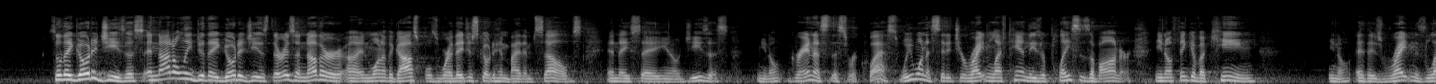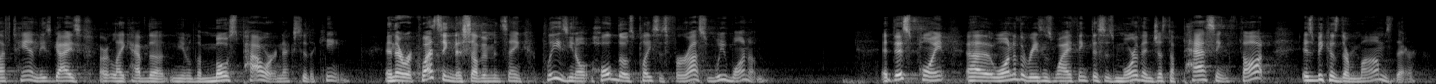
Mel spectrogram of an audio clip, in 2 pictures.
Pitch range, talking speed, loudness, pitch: 145-180 Hz, 270 wpm, -22 LUFS, 155 Hz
